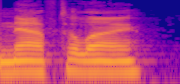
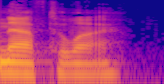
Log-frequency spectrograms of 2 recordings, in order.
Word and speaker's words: Naphtali: I've heard it pronounced both ways, by the way. I've heard Naphtali by scholars. I've heard Naphtali. We'll go with one. Here's what he says to Naphtali.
